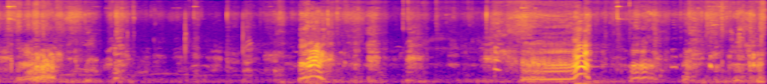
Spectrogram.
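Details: Playful dogs at a dog park: a low rumbling growl opens, followed by two sharper harmonic bark-like outbursts, spaced a few seconds apart.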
